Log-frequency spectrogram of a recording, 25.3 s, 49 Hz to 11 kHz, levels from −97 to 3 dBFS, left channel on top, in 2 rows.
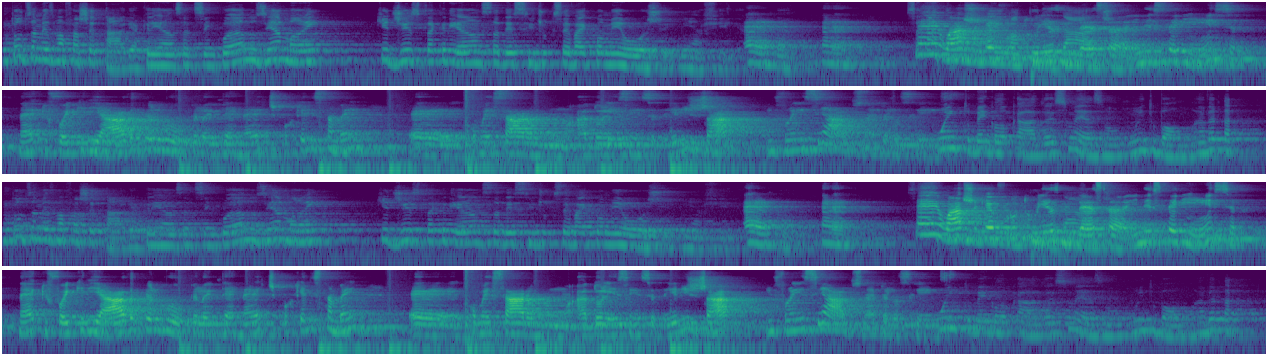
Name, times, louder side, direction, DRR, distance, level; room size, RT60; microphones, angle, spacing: voice 1, 0.0-3.2 3.7-7.3 7.7-7.9 9.1-11.3 21.5-21.6 22.0-24.9, left 3 dB, 55° left, 7 dB, 0.5 m, -47 dB
voice 2, 7.4-7.7 8.2-8.5 9.1-12.3 12.8-16.2 16.7-19.9 20.3-22.0, right 4 dB, 85° right, 7 dB, 0.7 m, -36 dB
sound 1, 13.8-15.4 15.8-19.6, equal, 10° right, 0.6 m, -49 dB
9.5 x 4.5 x 5.5 m, 2.1 s
head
